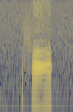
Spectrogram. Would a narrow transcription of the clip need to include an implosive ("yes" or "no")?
no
